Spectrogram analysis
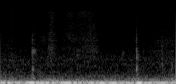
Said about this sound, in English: How are we in traffic? It is exactly 12 o'clock in the morning, and we're in traffic. We are in traffic.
